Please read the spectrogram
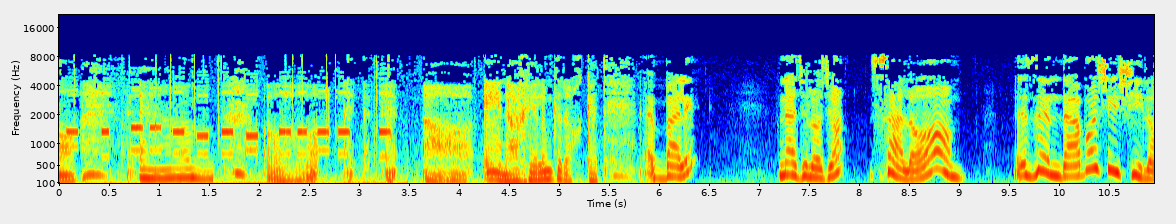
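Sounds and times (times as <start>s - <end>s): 
telephone keypad dialing tones: 0.0s - 3.4s
speech: 0.1s - 6.4s, 7.2s - 10.9s.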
